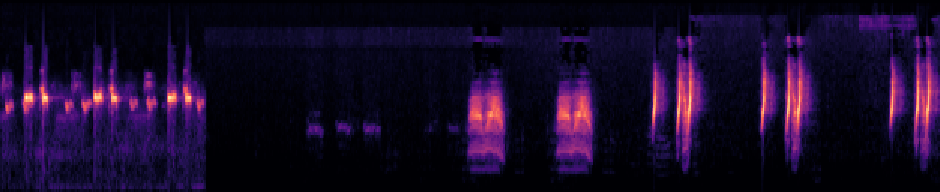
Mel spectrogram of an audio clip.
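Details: Quail calling at night, described as walking in the darkness: a quick run of bright chirping notes, two harsh buzzy notes, then sharp, clipped calls about a second apart. No other sounds.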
